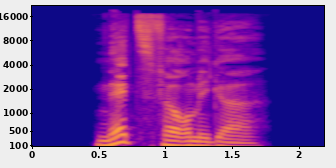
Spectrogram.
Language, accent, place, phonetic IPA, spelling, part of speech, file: German, Germany, Berlin, [ˈnɛt͡sˌfœʁmɪɡɐ], netzförmiger, adjective, De-netzförmiger.ogg
- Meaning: inflection of netzförmig: 1. strong/mixed nominative masculine singular 2. strong genitive/dative feminine singular 3. strong genitive plural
